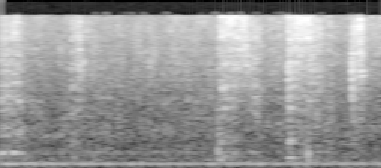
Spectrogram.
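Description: Pancake batter of flour and milk is stirred thick in a bowl, a soft continuous wet churning with faint scraping pulses, quiet and close.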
